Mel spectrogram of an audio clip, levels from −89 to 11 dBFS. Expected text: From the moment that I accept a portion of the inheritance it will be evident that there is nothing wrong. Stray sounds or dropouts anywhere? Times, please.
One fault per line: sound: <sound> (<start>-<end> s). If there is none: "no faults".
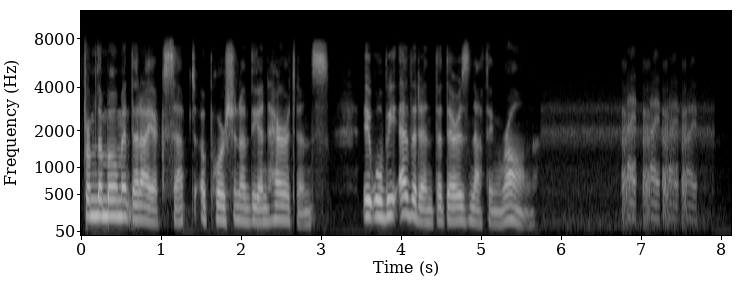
sound: dropout (2.7-2.7 s)
sound: laugh (6.7-7.7 s)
